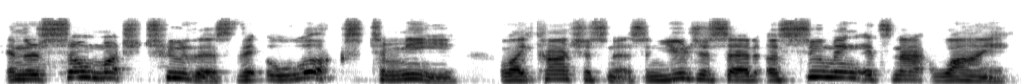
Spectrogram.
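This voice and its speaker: A man with a bright, slightly tense voice and a somewhat raised pitch. He hosts an interview and asks curious, reflective questions. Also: very animated, slow pace, few pauses. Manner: inquisitive, thoughtful questioner. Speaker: interview host. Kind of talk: conversational interview.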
